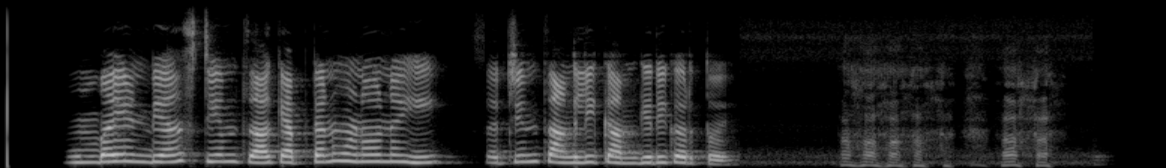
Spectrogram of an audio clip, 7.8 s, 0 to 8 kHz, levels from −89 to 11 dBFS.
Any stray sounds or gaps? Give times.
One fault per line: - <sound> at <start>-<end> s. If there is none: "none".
- laugh at 5.6-7.1 s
